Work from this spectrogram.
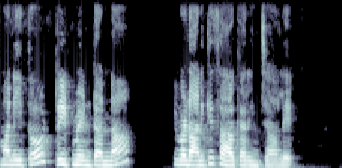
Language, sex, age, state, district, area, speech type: Telugu, female, 30-45, Telangana, Warangal, rural, spontaneous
